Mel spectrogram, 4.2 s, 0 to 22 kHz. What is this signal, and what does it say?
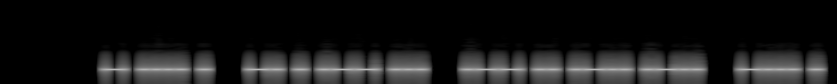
Morse code, heard as a keyed tone, about 40 wpm, 700 Hz. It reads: THE NEWS WILL BE
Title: Sentences from Top 1200 Words 40wpm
